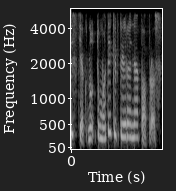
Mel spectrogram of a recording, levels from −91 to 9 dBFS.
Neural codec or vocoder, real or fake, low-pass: none; real; 5.4 kHz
